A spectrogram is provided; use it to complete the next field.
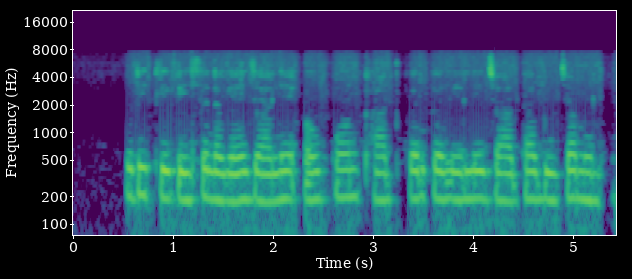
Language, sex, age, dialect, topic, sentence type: Chhattisgarhi, female, 31-35, Northern/Bhandar, agriculture, question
